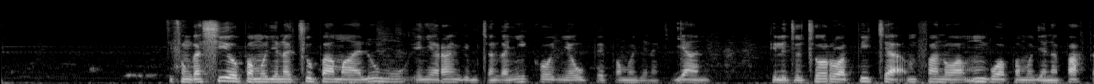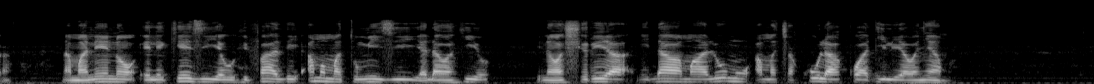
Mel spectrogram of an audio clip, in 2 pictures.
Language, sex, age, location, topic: Swahili, male, 25-35, Dar es Salaam, agriculture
